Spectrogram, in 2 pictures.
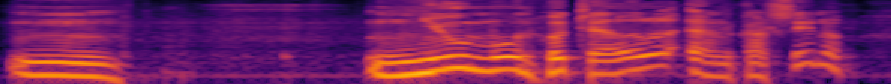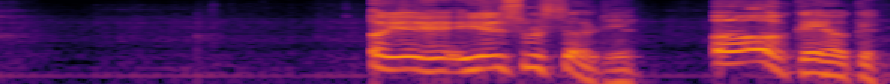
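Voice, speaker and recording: A man playing a wealthy, firm landowner in a Filipino radio drama, speaking in a measured, hesitant manner. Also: a little high, very animated, a bit bright, full character voice. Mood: businesslike. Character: wealthy, firm, unhurried male landowner and boss Rafael.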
